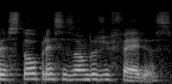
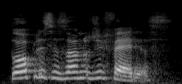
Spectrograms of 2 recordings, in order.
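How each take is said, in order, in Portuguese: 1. O verbo é dito por inteiro, como estou. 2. O verbo é encurtado para tô.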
